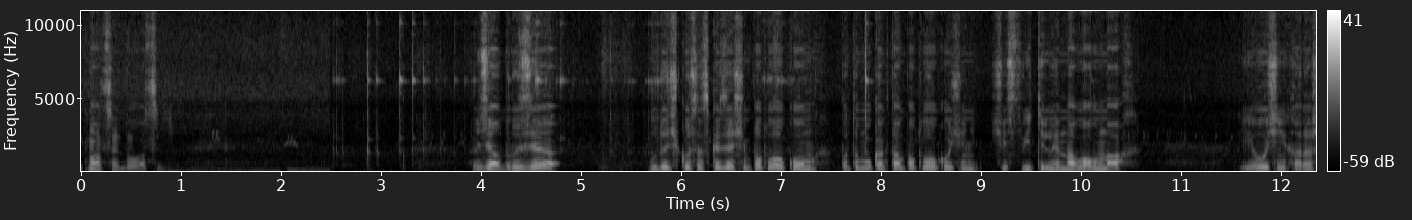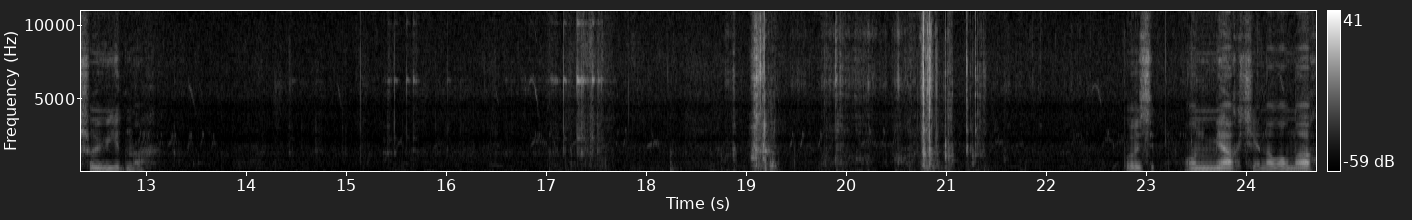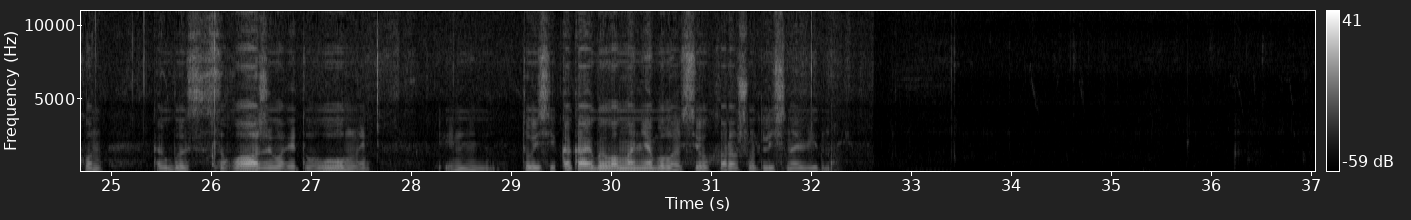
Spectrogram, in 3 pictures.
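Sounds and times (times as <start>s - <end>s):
fishing tackle knocks and clicks: 2.5s - 6.0s, 17.0s - 21.5s
fishing line and hook clicks: 2.5s - 6.3s, 14.4s - 16.2s.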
